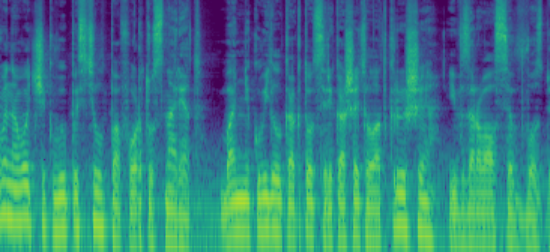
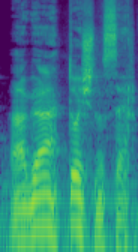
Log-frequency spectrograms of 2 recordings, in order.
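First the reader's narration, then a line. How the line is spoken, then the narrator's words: Grumbled. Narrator (Russian): проворчал Меген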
